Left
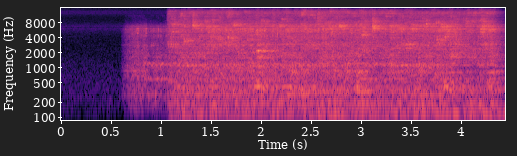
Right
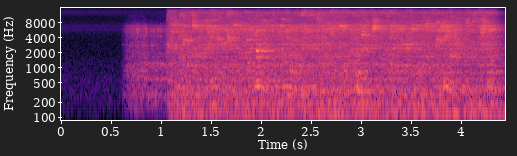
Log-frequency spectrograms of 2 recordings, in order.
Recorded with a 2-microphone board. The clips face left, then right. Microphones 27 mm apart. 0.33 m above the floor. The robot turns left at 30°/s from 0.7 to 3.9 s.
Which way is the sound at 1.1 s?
85° right.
